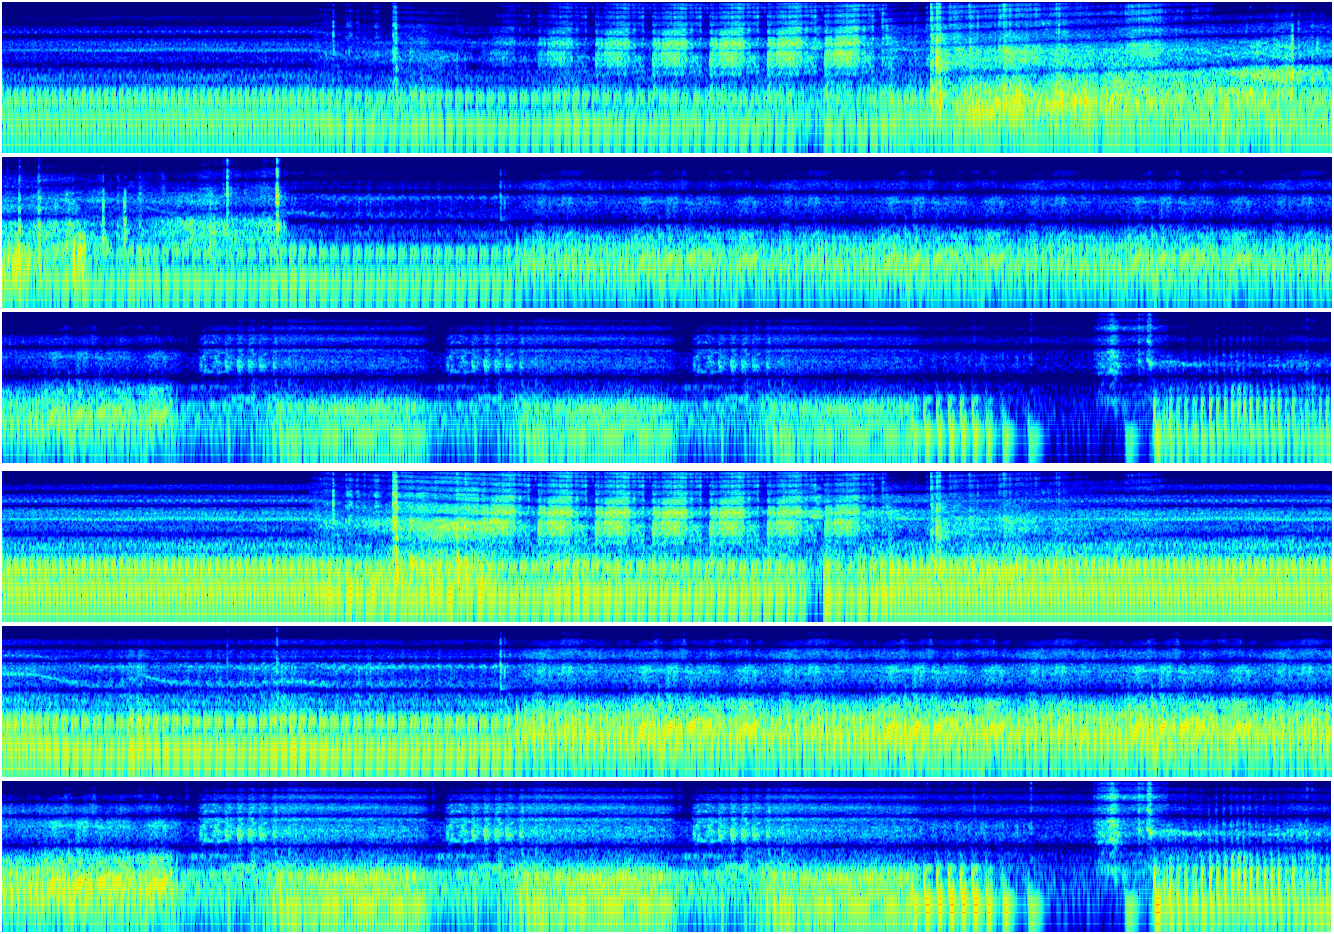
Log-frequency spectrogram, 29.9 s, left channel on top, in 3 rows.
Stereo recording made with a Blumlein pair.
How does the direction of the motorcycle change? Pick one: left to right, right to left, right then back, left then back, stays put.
stays put.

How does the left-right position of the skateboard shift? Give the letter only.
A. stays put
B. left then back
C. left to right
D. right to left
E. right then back
D.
